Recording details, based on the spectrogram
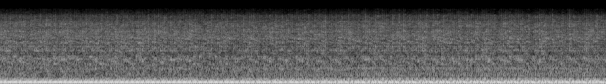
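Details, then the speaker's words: Chevrolet 5.3 V8 hot rod at idle, not revved: deep, loud, steady burble with heavy low drone; exhaust far too loud, neighbor hears it in his living room, needs serious exhaust work to quiet it. "When I idle like this, my neighbor across the street says he can hear it in his living room at an idle, not being revved up. So I got some serious exhaust work to do to quiet this baby down."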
